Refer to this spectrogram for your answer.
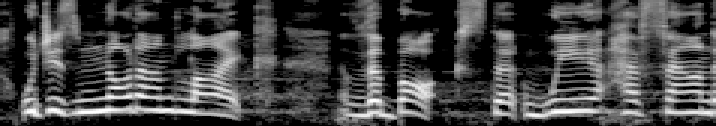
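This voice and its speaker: Noticeable background noise runs under a woman speaking with an Australian accent. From Australia, Perth. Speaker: human connection speaker. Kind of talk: keynote talk. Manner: animated storytelling.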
